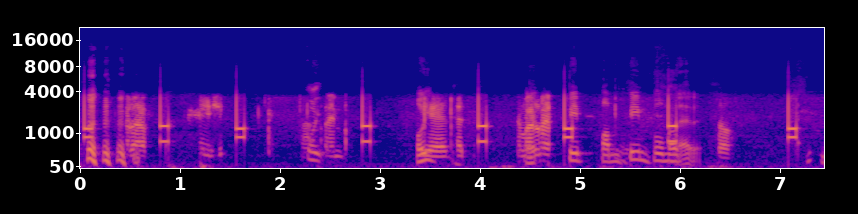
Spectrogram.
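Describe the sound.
Repeated short beeps of phone keypad tones, about nine evenly spaced presses caused by a man leaning on his phone, cut into his ongoing speech over a telephone line; he keeps talking while the tones interrupt him.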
